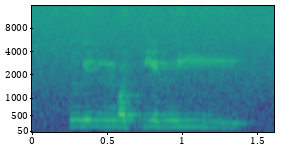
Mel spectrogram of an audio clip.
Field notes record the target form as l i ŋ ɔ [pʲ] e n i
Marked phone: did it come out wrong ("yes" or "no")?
no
